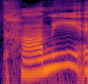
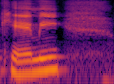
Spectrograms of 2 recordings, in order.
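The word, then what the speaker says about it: Camie: So he comes out of the water and reunites with, I think her name is pronounced Kami. I think that's the way they're saying it in the show. I keep saying Cammy, like the tank top, the lacy, top that you wear underneath a shirt.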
